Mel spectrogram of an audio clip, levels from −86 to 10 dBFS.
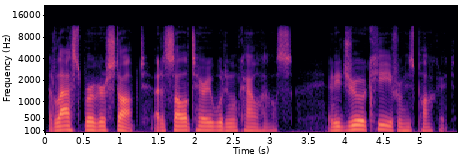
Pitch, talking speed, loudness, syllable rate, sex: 115 Hz, 195 wpm, -19 LUFS, 5.4 syllables/s, male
